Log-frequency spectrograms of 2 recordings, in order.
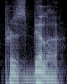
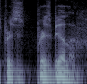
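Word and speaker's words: Przybyla: Heidi Przybilla, and it's spelled P-R-Z-Y-B-Y-L-A, Przybilla. I hope y'all ain't playing with me. I hope it's Przybilla, or is that Z silent?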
